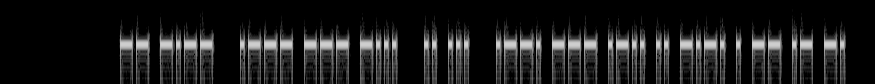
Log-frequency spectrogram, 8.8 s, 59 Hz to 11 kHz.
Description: Morse code, heard as a keyed tone, about 32 wpm, 700 Hz. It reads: MY JOB IS POLICEMAN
